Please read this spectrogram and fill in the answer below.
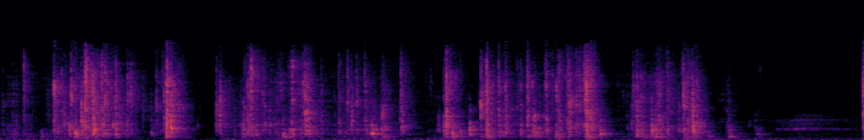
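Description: Crinkling and crackling of thin clear plastic packaging being handled and pulled open by hand, a quick irregular run of crackles that thins out near the end.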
